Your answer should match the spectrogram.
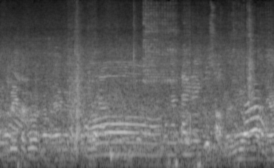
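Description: People talking close by: voices in conversation.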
